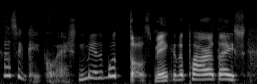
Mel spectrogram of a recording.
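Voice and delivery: high mock-impressed reply; mock amazement. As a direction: pitch it way up, as if hooked by the question. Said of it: "I was like".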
